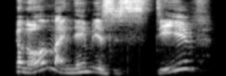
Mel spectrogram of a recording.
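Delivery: put-on Indian accent. Talking about scammers, the speaker does an Indian call center accent. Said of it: "the Indian call center dude".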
